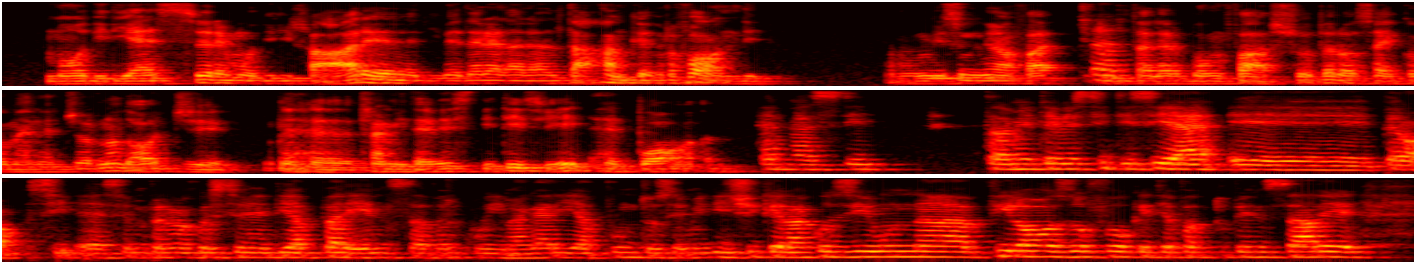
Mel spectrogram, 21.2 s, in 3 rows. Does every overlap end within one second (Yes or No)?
Yes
